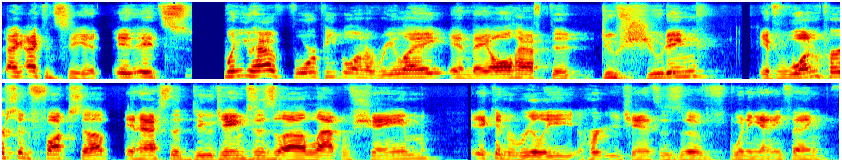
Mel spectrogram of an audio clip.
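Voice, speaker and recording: A man's voice: a little high, normal speed. A man co-hosting a podcast, casually recounting an athlete's career with frequent "like" and "you know". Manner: chatty, lots of "like" and "you know", occasional restarts. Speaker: podcast co-host.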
